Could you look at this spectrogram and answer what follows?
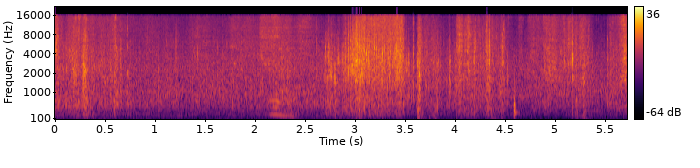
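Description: Steady rain patter with the rustle and crackle of a waterproof work suit being put on. The rustle is loudest about three seconds in.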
